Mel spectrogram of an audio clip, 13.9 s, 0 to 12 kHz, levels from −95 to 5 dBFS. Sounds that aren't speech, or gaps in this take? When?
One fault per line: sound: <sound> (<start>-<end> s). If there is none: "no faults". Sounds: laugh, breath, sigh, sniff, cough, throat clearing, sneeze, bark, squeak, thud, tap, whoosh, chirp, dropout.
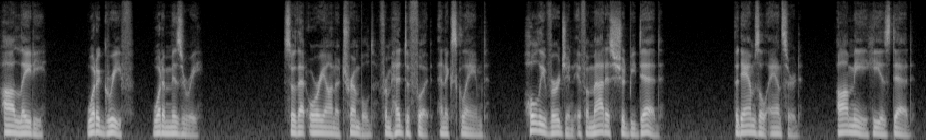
no faults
